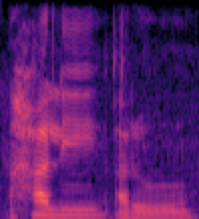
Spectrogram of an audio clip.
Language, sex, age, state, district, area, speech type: Bodo, female, 30-45, Assam, Udalguri, urban, spontaneous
